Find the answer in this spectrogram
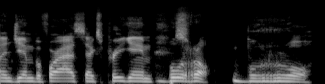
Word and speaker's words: Burro: Burro. Got to roll your R's when you say Blind Burro.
